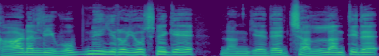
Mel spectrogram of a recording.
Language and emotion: Kannada, fearful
